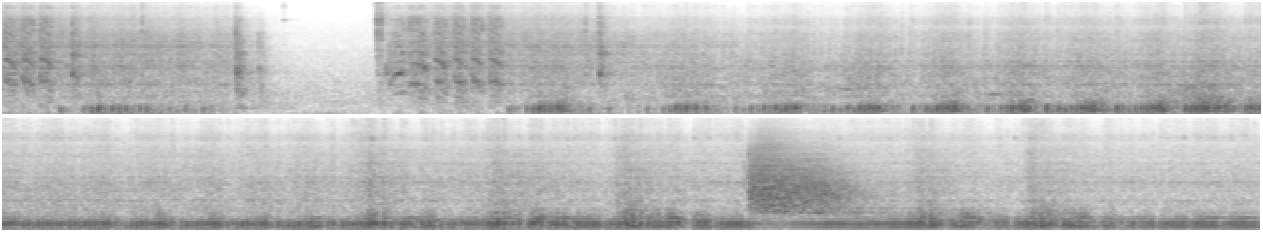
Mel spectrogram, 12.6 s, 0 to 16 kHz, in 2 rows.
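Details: Stolen and wrecked Honda CBR600RR being rebuilt, start after a leak was fixed: brief crank, then it catches and settles into a steady, even idle with crisp exhaust pulses; normal start and idle.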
